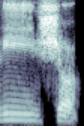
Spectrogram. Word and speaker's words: leisure: sound we hear and the e at the end is silent so always remember when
